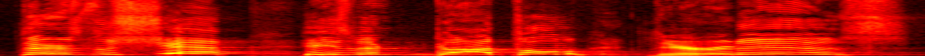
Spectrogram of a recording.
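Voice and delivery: high, loud excited cry; elated high-pitched outburst. Retold or imitated. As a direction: shout it out, thrilled at the sighting. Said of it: "He's so excited".

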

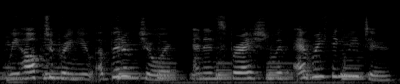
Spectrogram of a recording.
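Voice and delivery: bouncy scripted podcast intro; sing-song welcome over music; exaggerated cartoon intonation.

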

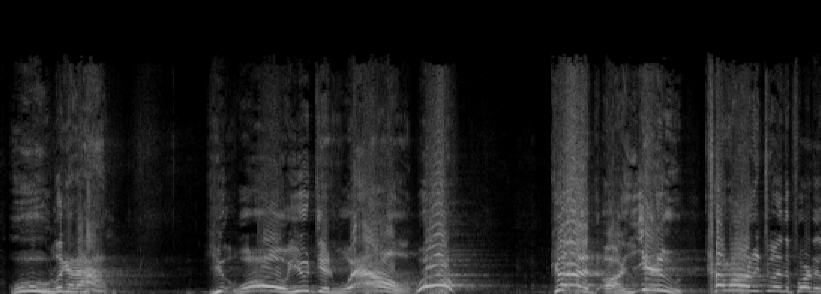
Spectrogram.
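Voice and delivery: high, loud, slow delighted cries; God as a giddy child, shouting with delight; giddy excitement. Pretend. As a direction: cheer like an overjoyed child at a party. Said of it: "see God as this kinda giddy child".

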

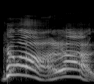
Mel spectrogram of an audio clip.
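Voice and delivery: mock squeaky high-pitched Daryl; old high Daryl. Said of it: "And he was all high".

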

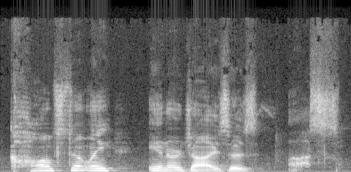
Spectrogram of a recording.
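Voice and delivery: slow, soft whisper. Acted. Preacher whispering scripture to the congregation. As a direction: breathe the words in awe.

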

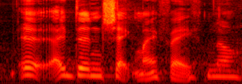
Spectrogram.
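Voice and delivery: usual speaking voice

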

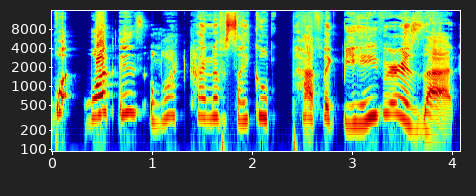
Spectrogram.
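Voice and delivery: high-pitched, stumbling disbelief; appalled disbelief. Real, not acted. Storyteller appalled by husband's behavior.

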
